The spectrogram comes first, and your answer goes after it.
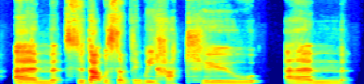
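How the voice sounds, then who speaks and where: With a slight Welsh accent, a woman speaks over a quiet background. Her tone is bright and sharp. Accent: slight Welsh twang. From Wales. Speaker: athlete and PE teacher. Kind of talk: interview.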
